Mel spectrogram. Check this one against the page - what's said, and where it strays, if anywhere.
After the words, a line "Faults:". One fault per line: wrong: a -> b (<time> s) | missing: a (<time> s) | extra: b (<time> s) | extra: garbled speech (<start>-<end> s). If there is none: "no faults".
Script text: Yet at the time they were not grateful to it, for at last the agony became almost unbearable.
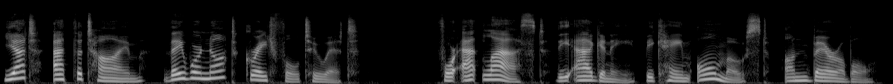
Yet at the time they were not grateful to it, for at last the agony became almost unbearable.
Faults:
no faults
